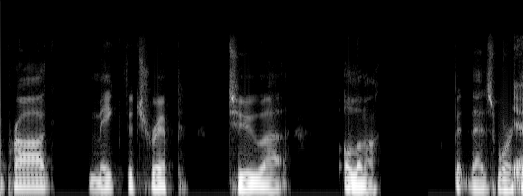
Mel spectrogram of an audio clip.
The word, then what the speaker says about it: Olomouc: Yeah, it's Olomouc.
